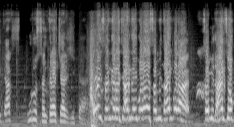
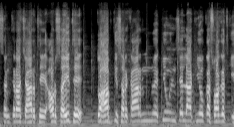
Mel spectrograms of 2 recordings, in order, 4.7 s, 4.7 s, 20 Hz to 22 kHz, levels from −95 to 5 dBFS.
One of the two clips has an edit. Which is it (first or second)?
first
